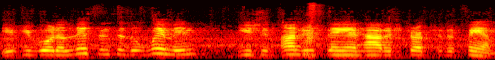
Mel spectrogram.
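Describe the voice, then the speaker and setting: A woman speaks with a fairly high pitch. There is noticeable background noise. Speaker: religious lecturer. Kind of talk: lecture. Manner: loud.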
